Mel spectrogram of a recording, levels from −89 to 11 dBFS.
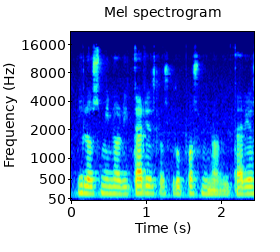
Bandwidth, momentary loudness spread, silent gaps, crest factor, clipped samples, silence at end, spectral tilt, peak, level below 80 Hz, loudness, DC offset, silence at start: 16 kHz; 8 LU; none; 18 dB; under 0.1%; 0 s; -5.5 dB/octave; -10 dBFS; -78 dBFS; -29 LUFS; under 0.1%; 0.1 s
